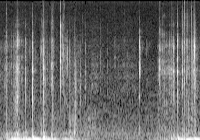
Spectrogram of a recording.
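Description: A palm-sized solid white bar of soap, held in the hand, is carved and scraped with a utility knife blade so chunks and flakes crumble off. Short, dry, crisp scraping and cracking sounds with bright high edges come in irregular clusters, with a quieter stretch in the middle and a final flurry near the end.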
